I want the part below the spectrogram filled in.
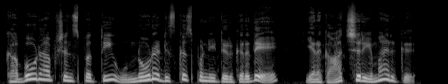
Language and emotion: Tamil, surprised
